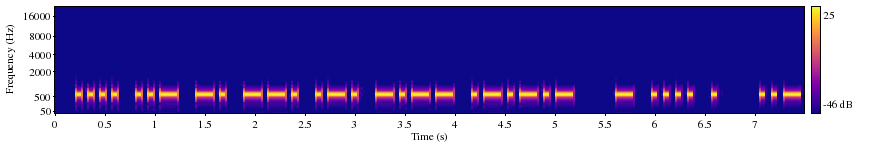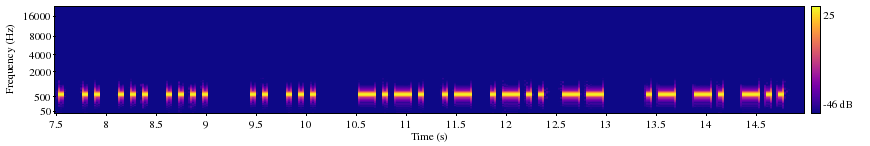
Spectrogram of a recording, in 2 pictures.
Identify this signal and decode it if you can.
Morse code, heard as a keyed tone, about 20 wpm, 600 Hz. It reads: HUNGRY. THE FISH IS CALM AND
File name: the old man and the sea / the old man and the sea part 1 20wpm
